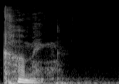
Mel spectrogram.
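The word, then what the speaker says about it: Cumming: but there is a town in Georgia called coming spelled c u m m i n g coming we'll just keep we'll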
